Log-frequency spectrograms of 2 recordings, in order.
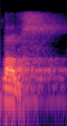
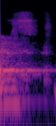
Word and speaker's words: Pfalz: I'm having the Blutengarten German Pinot Noir from, I want to say it's pronounced the Plavz, P F a L Z. Plovs. The Palvs. How would you even? Plovs. – Yeah, yeah, Plovs.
